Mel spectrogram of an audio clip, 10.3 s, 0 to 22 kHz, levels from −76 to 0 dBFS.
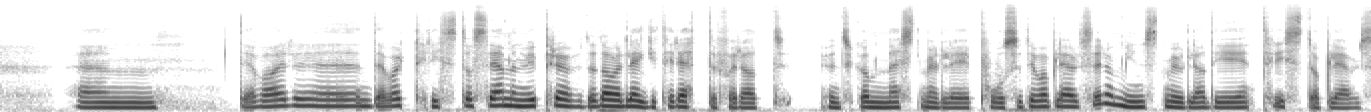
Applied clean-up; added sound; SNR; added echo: none; none; none; none.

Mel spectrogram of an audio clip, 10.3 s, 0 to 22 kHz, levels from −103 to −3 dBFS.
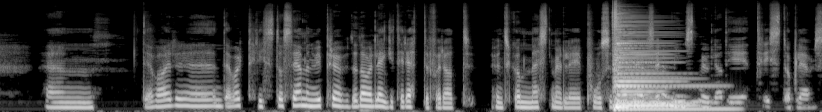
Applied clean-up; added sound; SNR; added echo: classical method Wiener filter.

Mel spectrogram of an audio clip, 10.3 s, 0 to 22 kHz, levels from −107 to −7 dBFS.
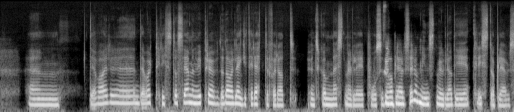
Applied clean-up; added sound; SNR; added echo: neural mask model Resemble Enhance denoiser.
